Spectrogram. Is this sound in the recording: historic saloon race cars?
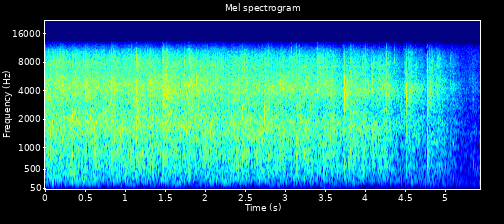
no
